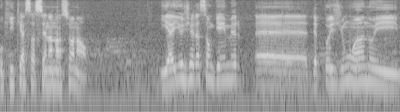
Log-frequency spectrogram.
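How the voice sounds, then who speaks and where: Noticeable background noise and audible room echo surround a man with a São Paulo accent. He speaks at a moderate pace, with a fairly high pitch and ordinary pitch variation. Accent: São Paulo accent with dragged R's. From São Paulo, Brazil. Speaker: games journalist. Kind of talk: conference talk. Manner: hesitant, many filler sounds.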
